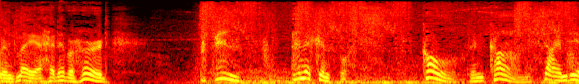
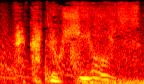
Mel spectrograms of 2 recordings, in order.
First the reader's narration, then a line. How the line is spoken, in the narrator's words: she whispered, more to herself than anyone else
